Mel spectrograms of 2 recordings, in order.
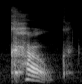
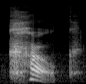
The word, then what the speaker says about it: coke: 코 그 뒤에 크는 나만 들린다는 생각으로 하는 거예요. coke coke. 그래서 입모양에 트지션이 있는지 거울 보면서 확인하세요.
